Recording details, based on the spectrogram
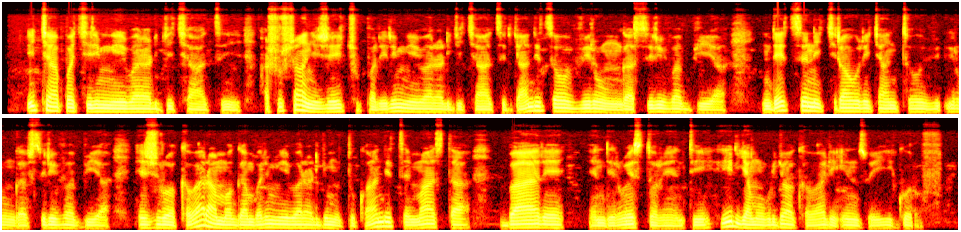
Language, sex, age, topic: Kinyarwanda, male, 18-24, finance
